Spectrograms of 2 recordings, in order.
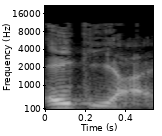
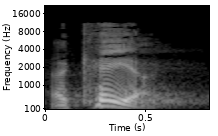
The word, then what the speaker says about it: Achaia: But there, the people of Macedonia and Achaia, I just learned how to pronounce that. I always grew up with Achaia. And you're not supposed to say Achaia is the right way to say that. Achaia. Spent some time on that one because I knew I wasn't pronouncing it right.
